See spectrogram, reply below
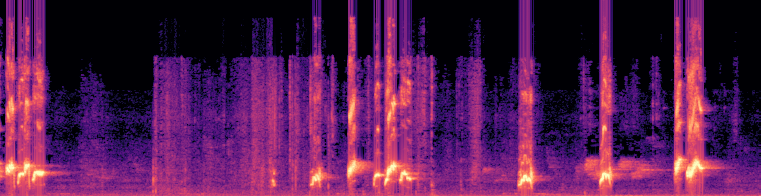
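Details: Red-whiskered bulbul song for decoy use or for playing to rouse caged birds. Short bubbly whistled phrases, rising then falling, come in separate bursts about every second after a brief pause. There is a faint low hum.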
